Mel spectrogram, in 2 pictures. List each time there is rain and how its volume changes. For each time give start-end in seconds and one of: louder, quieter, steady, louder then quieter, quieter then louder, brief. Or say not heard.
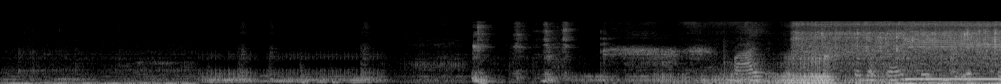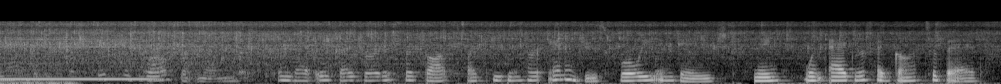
7.9-19.9 quieter.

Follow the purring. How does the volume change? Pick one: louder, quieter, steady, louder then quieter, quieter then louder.
louder then quieter.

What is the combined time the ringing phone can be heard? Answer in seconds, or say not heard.
3 s.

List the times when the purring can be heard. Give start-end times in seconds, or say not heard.
0.0-10.8.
